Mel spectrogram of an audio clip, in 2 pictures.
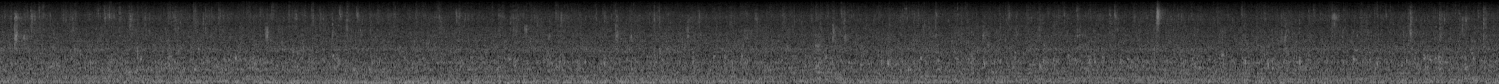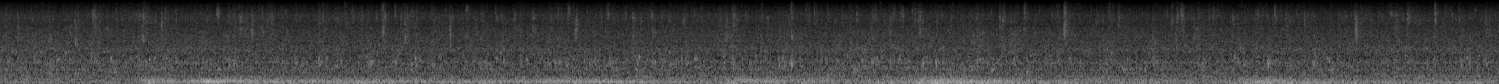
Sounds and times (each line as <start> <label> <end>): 0.0 rain running off a roof 29.9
